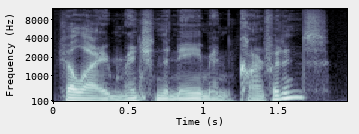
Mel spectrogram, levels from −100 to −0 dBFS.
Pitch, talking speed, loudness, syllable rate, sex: 105 Hz, 215 wpm, -18 LUFS, 6.3 syllables/s, male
